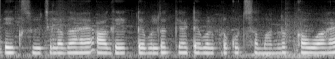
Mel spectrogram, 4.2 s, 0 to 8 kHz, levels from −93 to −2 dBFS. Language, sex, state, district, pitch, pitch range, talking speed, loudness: Hindi, female, Uttar Pradesh, Shamli, 225 Hz, 220-230 Hz, 230 wpm, -18 LUFS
